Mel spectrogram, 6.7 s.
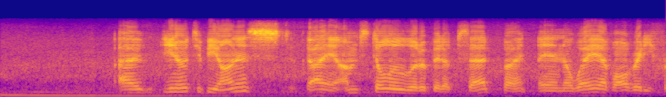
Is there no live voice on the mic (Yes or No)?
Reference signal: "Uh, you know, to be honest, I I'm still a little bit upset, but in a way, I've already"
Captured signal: Yes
